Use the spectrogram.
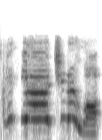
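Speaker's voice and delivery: sudden high, loud mock cheer; a burst of put-on brightness; mock cheery yeah. Mock cheery self-reassurance.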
